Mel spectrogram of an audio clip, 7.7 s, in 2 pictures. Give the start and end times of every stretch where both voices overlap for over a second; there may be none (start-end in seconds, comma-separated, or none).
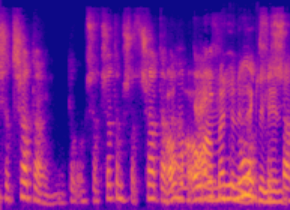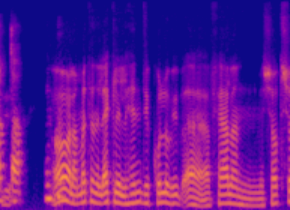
2.2-4.0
